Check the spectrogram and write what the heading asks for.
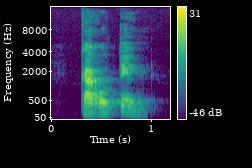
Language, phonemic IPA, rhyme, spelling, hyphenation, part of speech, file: Dutch, /ˌkaː.roːˈteːn/, -eːn, caroteen, ca‧ro‧teen, noun, Nl-caroteen.ogg
- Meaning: carotene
